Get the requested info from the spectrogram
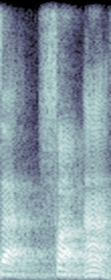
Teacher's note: Sinya jangan ikut tebal.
